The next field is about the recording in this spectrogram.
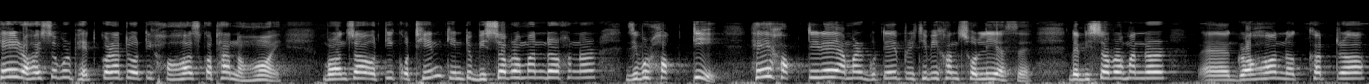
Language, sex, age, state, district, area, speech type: Assamese, female, 60+, Assam, Kamrup Metropolitan, urban, spontaneous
